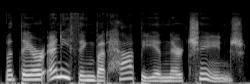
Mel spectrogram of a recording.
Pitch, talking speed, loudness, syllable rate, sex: 215 Hz, 215 wpm, -16 LUFS, 5.8 syllables/s, female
